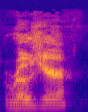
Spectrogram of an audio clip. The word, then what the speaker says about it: Rozier: And another co-host, we've got Tiffany Rozier.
